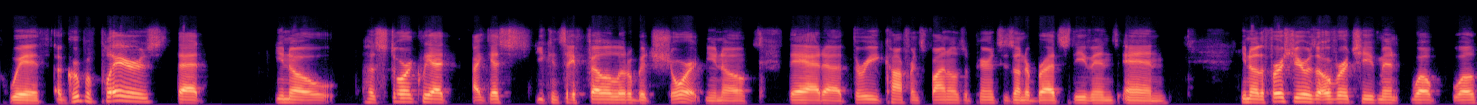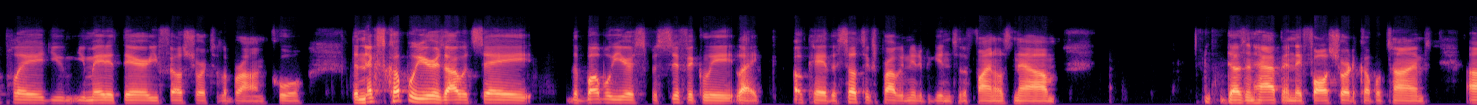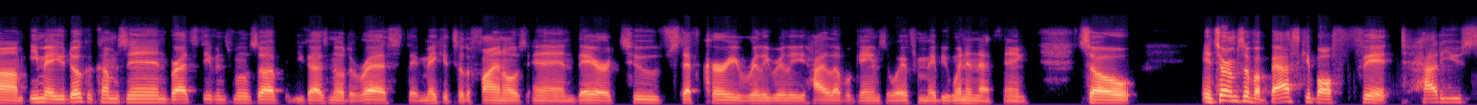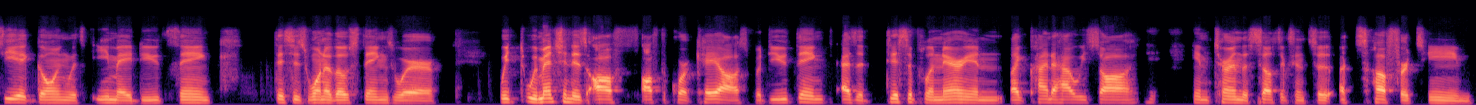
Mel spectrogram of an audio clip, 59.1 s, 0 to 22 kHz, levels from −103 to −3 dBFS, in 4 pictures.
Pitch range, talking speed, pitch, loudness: 100-120 Hz, 185 wpm, 110 Hz, -25 LUFS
